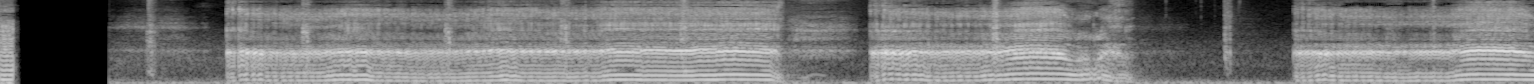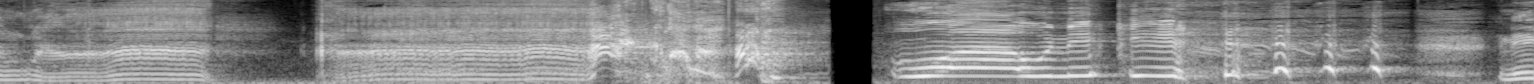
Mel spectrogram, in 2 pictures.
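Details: An angry Chihuahua growls in a long series of rising-and-falling, wavering bursts separated by short pauses, ending in sharper, rougher snarling sounds, with a person talking nearby.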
